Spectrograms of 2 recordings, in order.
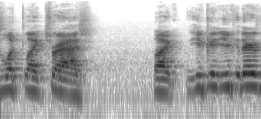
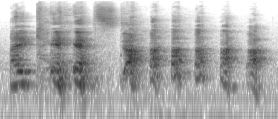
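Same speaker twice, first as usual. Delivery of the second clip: very slow, breathy words through laughter; can't finish for laughing; 5 semitones higher, much slower than usual. Real, not acted. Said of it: "I can't stop laughing".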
